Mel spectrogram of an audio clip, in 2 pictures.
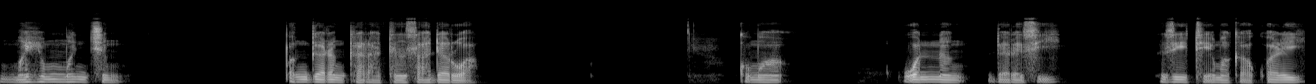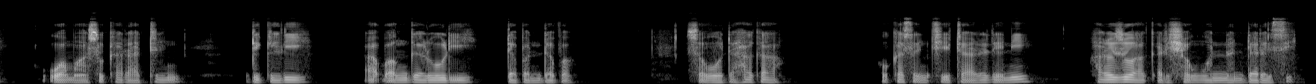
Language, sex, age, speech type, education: Hausa, male, 30-45, spontaneous, secondary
